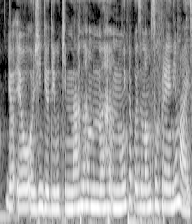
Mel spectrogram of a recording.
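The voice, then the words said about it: Strong northeastern Brazilian accent. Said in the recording (Portuguese): “amei o sotaque dela ... é, de Nordeste, Alagoas ... eu não sabia que era tão forte e dava para perceber”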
